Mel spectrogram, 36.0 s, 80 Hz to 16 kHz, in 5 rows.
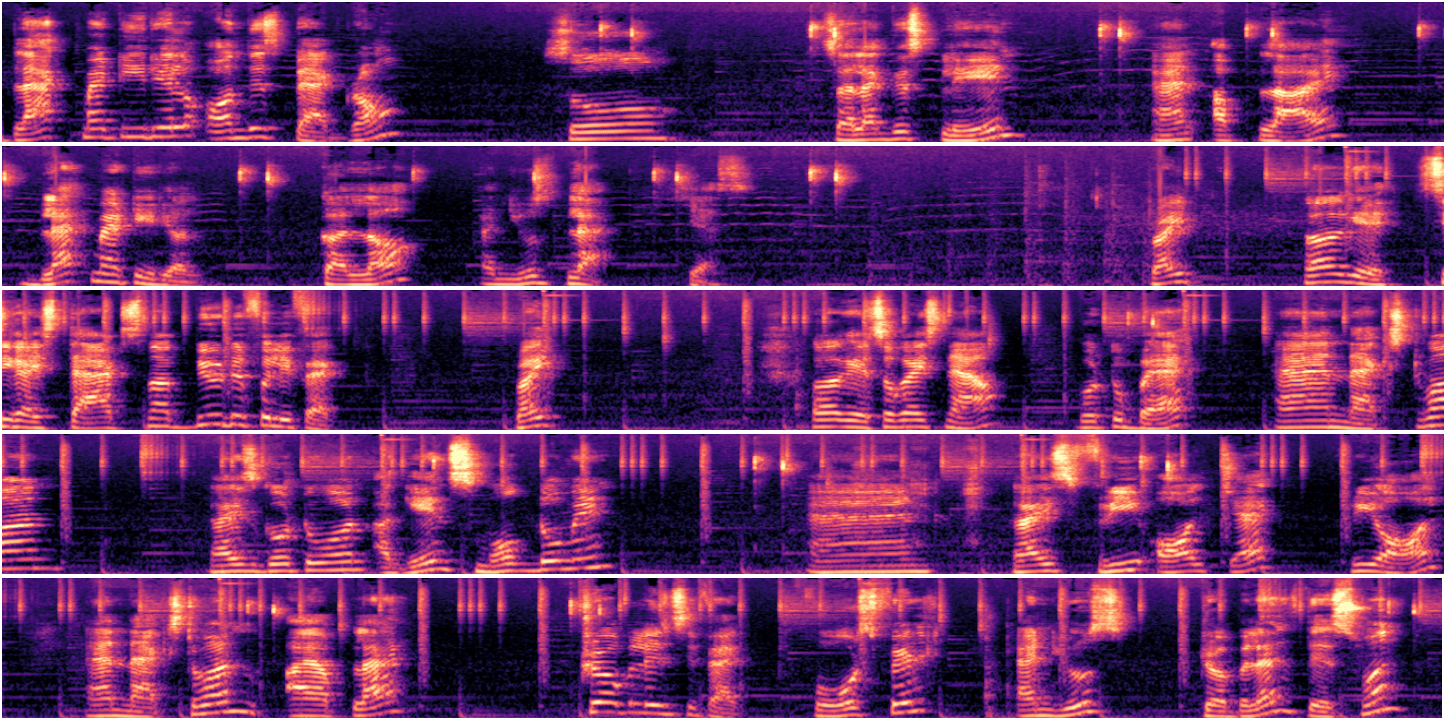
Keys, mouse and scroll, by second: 3.1 click, 4.1 click, 5.5 click, 6.3 click, 7.1-8.5 drag, 11.4 click, 20.1-23.2 drag, 23.8 click, 25.4 click, 25.9-27.1 scroll down 22, 27.4-30.2 drag, 31.7-34.9 drag.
